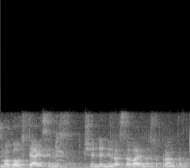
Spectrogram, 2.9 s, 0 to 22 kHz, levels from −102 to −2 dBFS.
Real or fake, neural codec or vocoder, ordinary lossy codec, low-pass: real; none; Opus, 64 kbps; 7.2 kHz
